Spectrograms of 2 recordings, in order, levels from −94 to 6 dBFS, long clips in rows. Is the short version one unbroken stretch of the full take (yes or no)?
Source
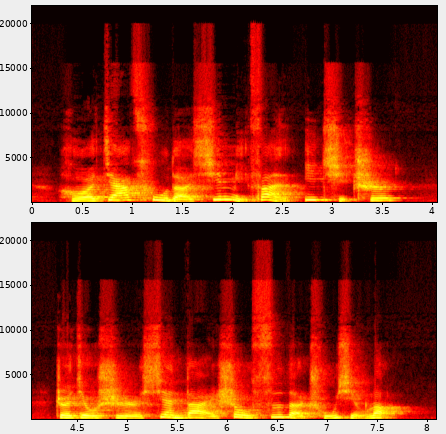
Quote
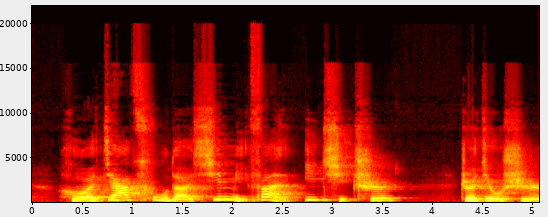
yes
